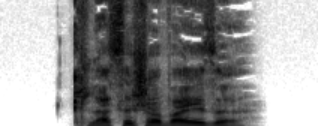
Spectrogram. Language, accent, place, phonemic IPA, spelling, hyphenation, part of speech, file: German, Germany, Berlin, /ˈklasɪʃɐˌvaɪ̯zə/, klassischerweise, klas‧si‧scher‧weise, adverb, De-klassischerweise.ogg
- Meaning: classically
